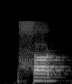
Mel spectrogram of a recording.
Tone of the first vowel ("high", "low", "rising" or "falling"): falling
